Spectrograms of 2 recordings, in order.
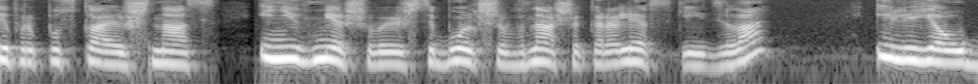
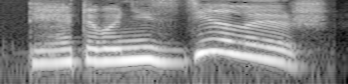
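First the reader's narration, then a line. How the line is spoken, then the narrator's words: Sorceress's exclamation. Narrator (Russian): воскликнула волшебница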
